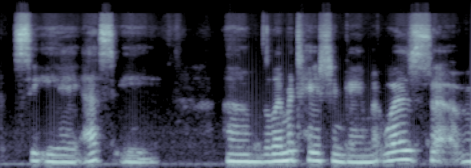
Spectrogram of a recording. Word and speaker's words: Cease: I've learned that is how his name is pronounced, Cease.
